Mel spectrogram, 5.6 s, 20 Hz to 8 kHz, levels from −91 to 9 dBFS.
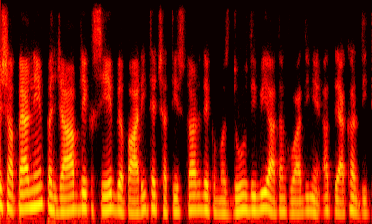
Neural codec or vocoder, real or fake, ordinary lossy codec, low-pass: codec, 24 kHz, 0.5 kbps, DualCodec; fake; Opus, 24 kbps; 7.2 kHz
